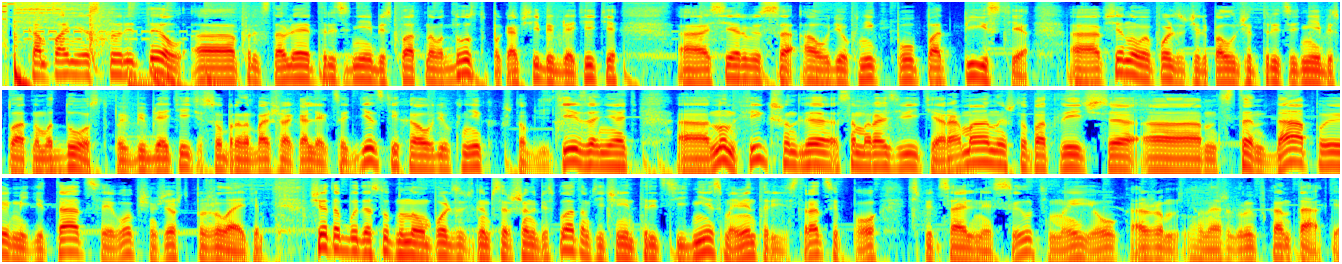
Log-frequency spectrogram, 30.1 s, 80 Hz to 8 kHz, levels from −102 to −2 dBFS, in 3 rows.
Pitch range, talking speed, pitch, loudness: 95-125 Hz, 140 wpm, 110 Hz, -19 LUFS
